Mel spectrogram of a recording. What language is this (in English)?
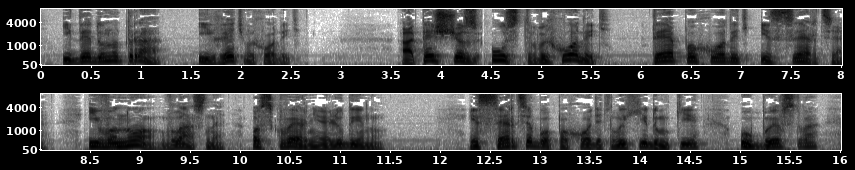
Ukrainian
